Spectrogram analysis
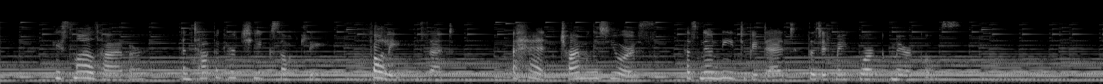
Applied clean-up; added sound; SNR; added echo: none; Musical instrument; 0 dB; none.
